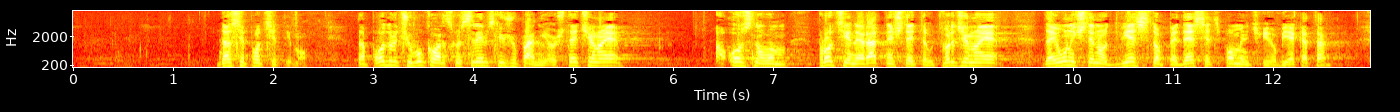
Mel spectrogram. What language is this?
Croatian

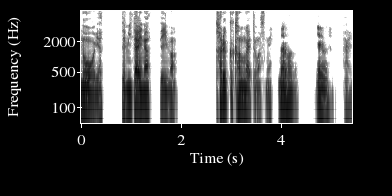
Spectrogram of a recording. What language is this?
Japanese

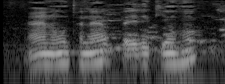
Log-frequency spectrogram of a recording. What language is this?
Loarki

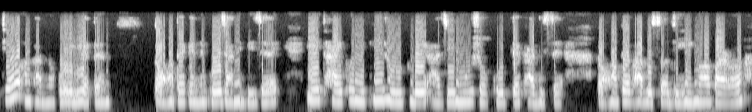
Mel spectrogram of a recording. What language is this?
Assamese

